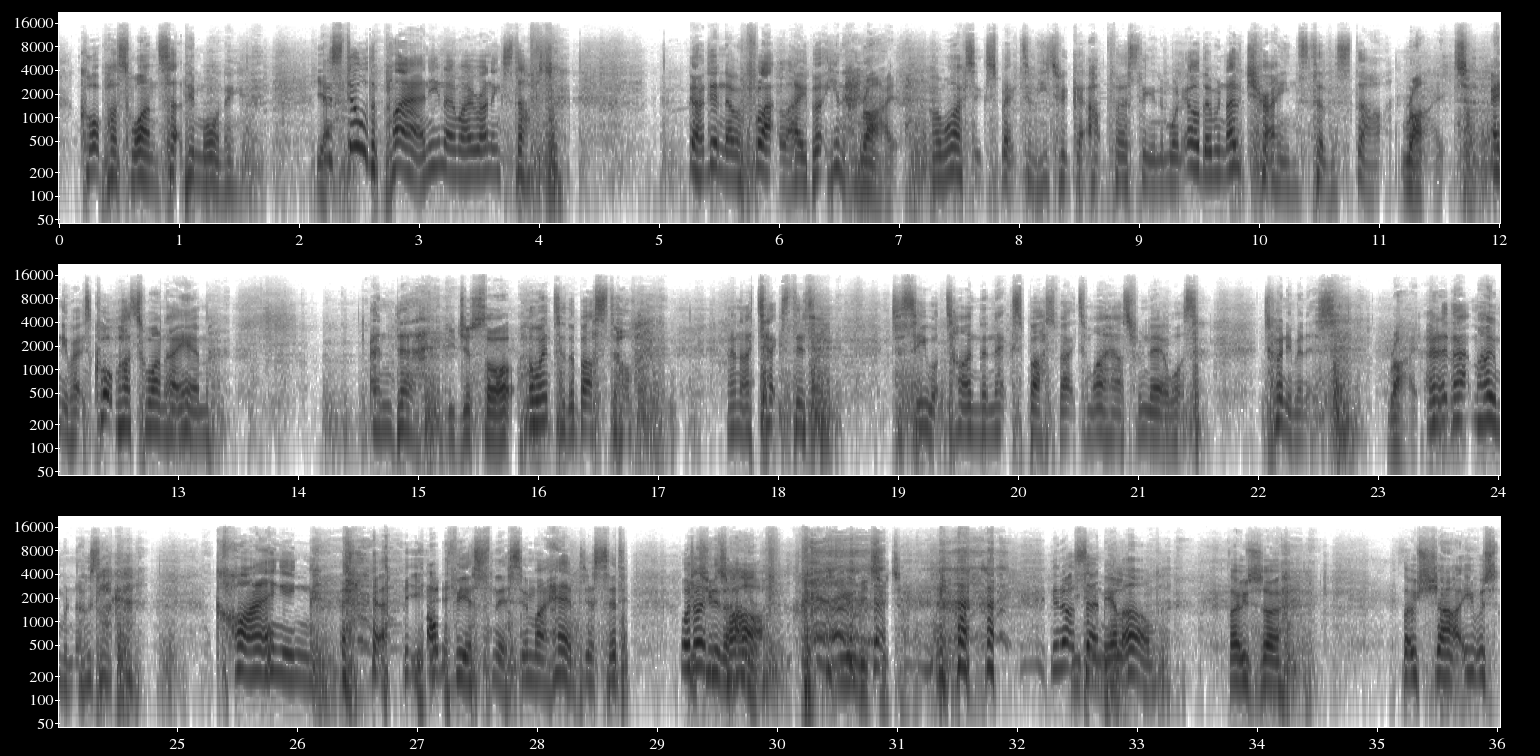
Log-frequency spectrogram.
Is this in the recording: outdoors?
yes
